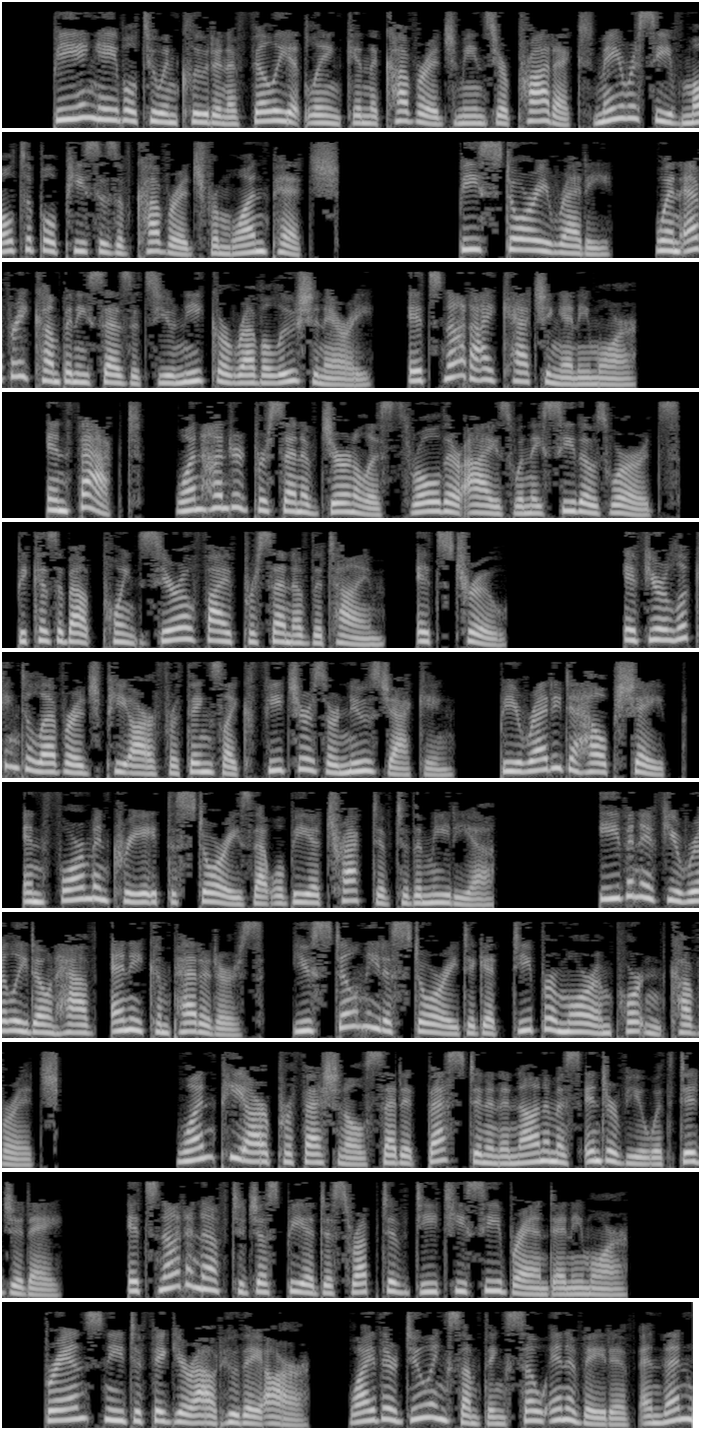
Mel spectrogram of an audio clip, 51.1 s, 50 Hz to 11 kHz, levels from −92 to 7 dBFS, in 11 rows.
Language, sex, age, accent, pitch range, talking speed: English, female, 30-49, American, 185-250 Hz, 170 wpm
